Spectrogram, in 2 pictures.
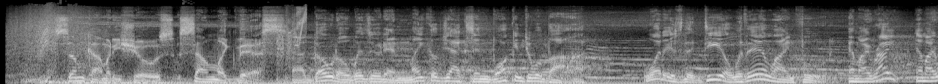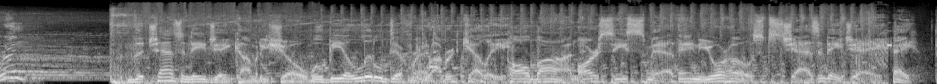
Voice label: Promo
